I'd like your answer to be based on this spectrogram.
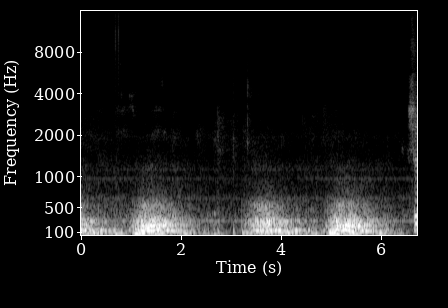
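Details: Pathological lung sounds on auscultation: markedly decreased breath sounds with air trapping, with one lung compromised.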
